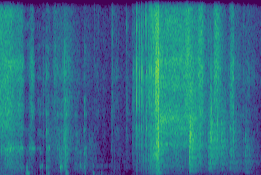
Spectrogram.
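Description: Crisp papery riffling and flicking of a deck of tarot cards being shuffled, a steady run of dry rustles with a couple of sharper snaps, no voices.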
